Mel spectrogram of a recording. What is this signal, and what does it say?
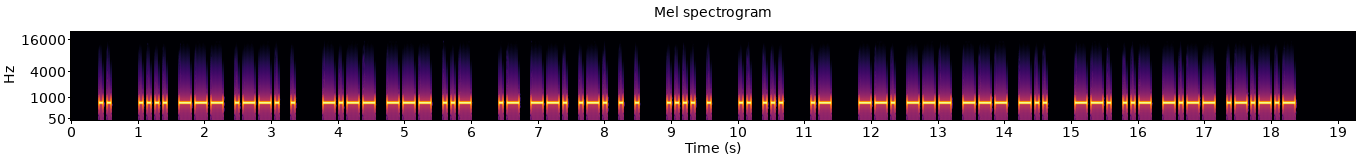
Morse code, heard as a keyed tone, about 20 wpm, 700 Hz. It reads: I HOPE YOU AGREE HE IS A GOOD GUY.
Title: Sentences with 8-Word Phrases - Spoken Beginning - 20wpm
